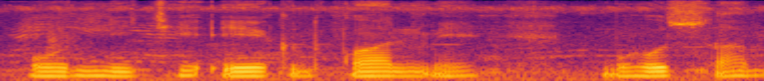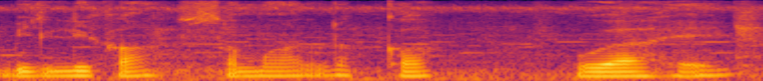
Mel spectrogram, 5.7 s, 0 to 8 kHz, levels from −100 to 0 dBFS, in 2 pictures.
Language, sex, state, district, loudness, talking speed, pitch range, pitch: Hindi, male, Uttar Pradesh, Saharanpur, -17 LUFS, 135 wpm, 120-135 Hz, 125 Hz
